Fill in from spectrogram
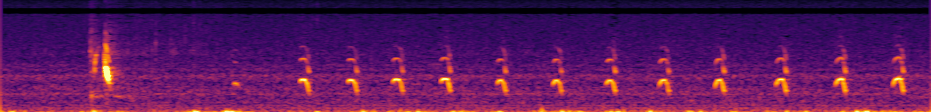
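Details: Ostrich chick calling as it hatches: one loud squawk, then a long regular string of about thirteen short, clear, downward-slurred peeps nearly three per second, against a low steady rumble.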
